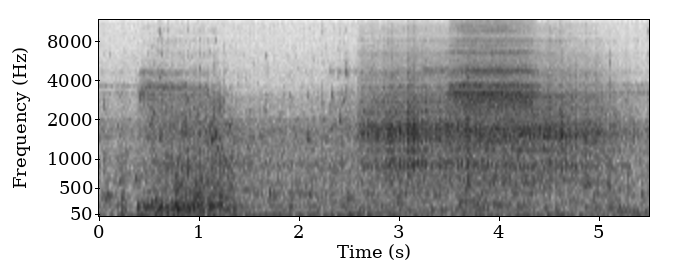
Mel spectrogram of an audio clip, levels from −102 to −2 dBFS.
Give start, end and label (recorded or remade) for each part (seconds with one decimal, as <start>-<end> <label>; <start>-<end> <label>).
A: 0.0-5.5 recorded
